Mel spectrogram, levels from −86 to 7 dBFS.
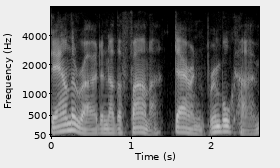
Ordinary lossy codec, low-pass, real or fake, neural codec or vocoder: Opus, 24 kbps; 7.2 kHz; fake; codec, 16 kHz, 4.8 kbps, FACodec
